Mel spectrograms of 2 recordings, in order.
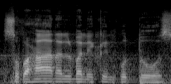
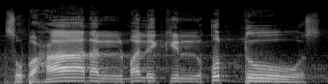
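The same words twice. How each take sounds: First: It is said short and at normal volume. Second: It is drawn out and said loudly.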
